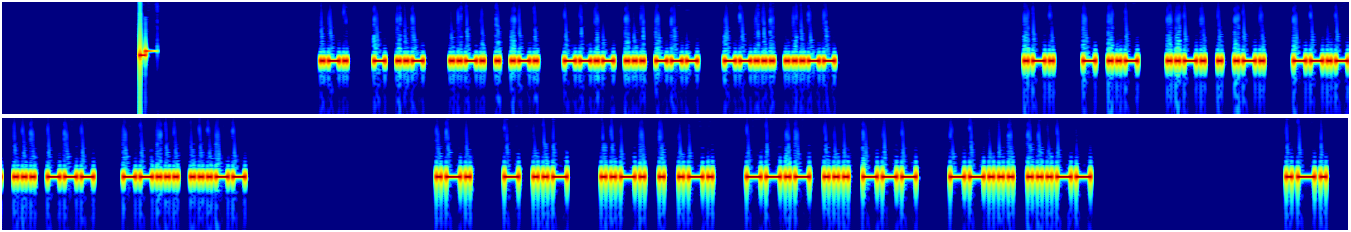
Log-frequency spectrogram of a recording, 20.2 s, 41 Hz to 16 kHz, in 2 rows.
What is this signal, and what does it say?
Morse code, heard as a keyed tone, about 33 wpm, 700 Hz. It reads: R TU FER QSO 73 R TU FER QSO 73 R TU FER QSO 73 R
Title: Speed-Racing Common QSO Phrases Encore - 28wpm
